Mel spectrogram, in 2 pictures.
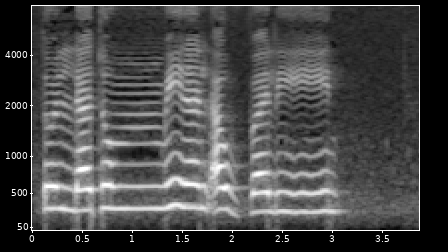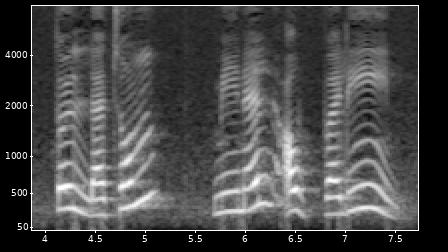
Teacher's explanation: یہاں پر ہمیں میم مشدد پر غنہ کرنا ہے اور تا کو تا کی طرح پڑھنا ہے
